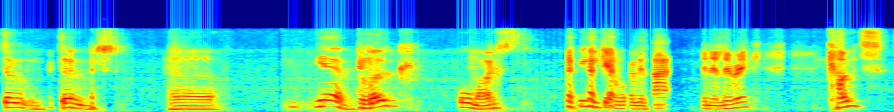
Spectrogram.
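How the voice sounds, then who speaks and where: A man's voice: mid-range voice, animated, takes it slowly, pauses often, a bit bright, lo-fi sound. A man co-hosting a podcast, playful and hammy, in casual comic chat and mock-dramatic reading. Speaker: podcast co-host.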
